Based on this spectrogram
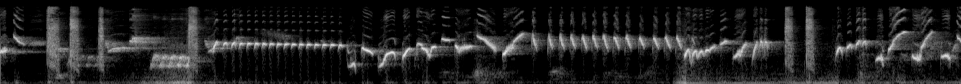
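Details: White-rumped shama singing energetically to prompt other shamas to answer: loud varied whistles, then a long fast trill of repeated notes, followed by rising slurred phrases and another rapid repeated series, with occasional clicks.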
